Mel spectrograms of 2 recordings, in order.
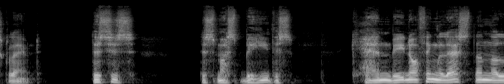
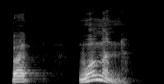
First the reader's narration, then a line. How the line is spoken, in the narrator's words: I exclaimed wildly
